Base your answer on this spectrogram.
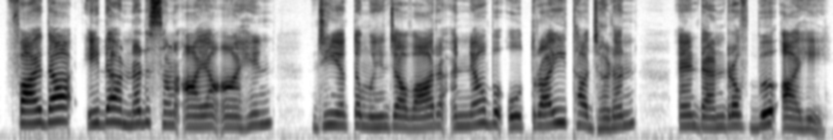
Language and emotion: Sindhi, neutral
